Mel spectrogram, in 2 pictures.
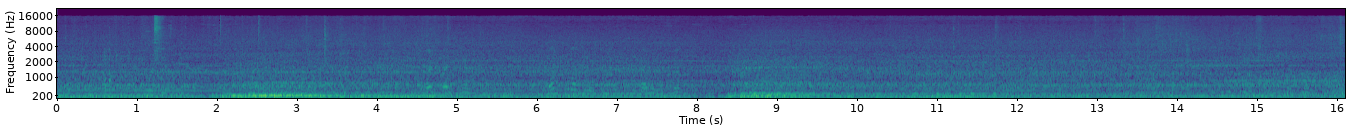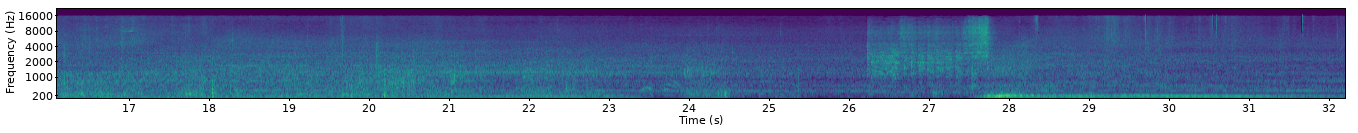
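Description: Modified Jeep Wrangler's engine labouring under load as it crawls up a steep muddy slope, revved hard in surges every few seconds. Shortly before the end the engine sound drops away for a few seconds, then returns with another burst of revs.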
